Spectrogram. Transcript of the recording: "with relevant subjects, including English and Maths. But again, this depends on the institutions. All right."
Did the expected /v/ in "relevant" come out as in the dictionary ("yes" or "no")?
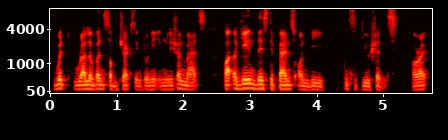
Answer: yes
